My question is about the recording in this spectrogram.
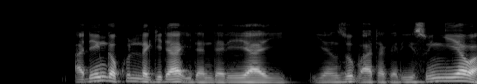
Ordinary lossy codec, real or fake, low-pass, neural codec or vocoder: none; real; 7.2 kHz; none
